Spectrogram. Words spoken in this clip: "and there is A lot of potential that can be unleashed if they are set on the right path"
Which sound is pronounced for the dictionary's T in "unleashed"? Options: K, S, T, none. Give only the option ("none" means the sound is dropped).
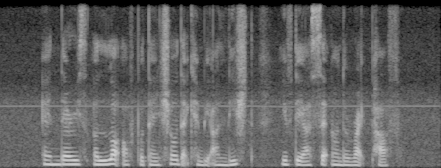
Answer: T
